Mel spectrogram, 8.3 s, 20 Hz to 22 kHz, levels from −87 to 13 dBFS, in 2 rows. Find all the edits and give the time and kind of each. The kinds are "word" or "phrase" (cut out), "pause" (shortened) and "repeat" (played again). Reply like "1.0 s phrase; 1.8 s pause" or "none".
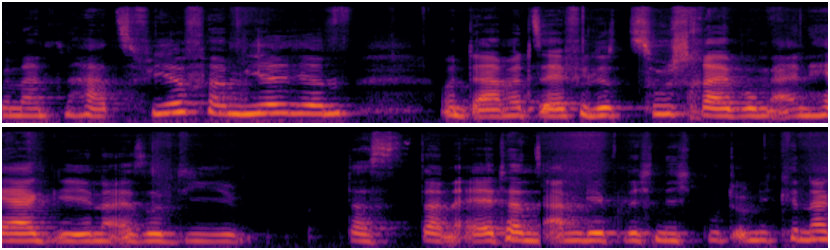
2.6 s word; 6.8 s word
